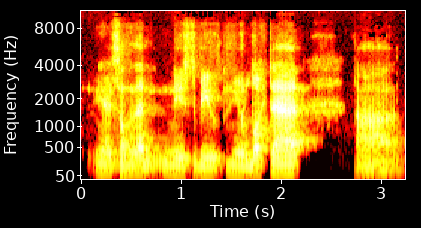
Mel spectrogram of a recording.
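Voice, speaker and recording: A man giving casual sports analysis as a podcast panelist, in halting phrases padded with filler. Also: on the low side, level tone, a bit bright. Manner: halting, often says "you know".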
